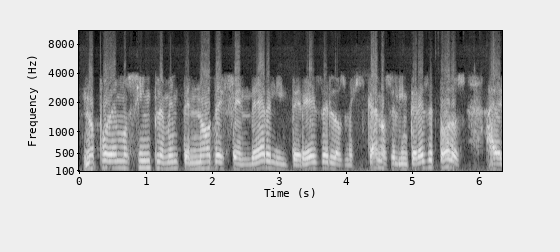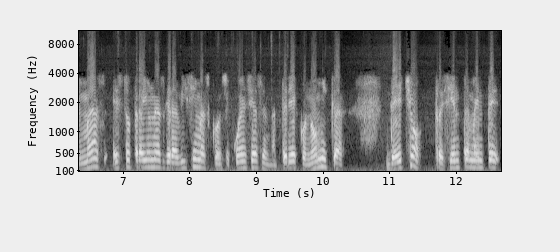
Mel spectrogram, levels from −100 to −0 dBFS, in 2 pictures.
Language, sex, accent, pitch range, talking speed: Spanish, male, Mexican, 160-210 Hz, 125 wpm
